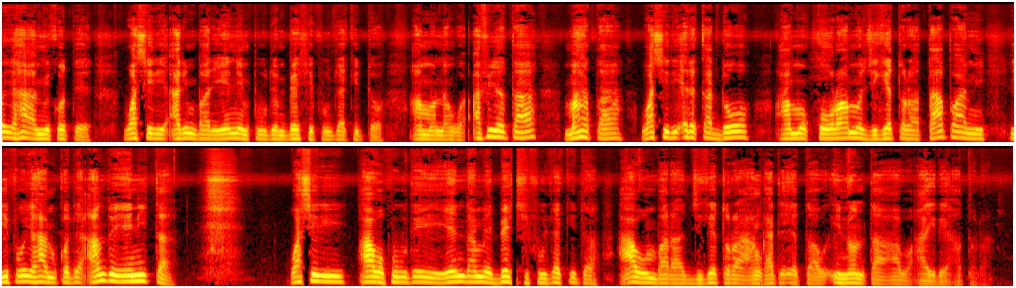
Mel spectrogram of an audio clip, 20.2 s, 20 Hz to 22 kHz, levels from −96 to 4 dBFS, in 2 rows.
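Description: The speech drops into brief silence with smeared edges: about 26 ms at 4.64 to 4.66 s, after "fuja kito amo nango", and about 52 ms at 15.22 to 15.27 s, before "fuja kito awo umbara". Each is a gap at a join of encoded pieces, where separately encoded sections were butted together with their encoder start delay and end padding left in.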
